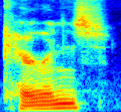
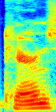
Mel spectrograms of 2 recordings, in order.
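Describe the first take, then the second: First: It is said with two syllables, like Karens. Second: It is said as one syllable, like cans. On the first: "in America, we would call that Karens" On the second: "I will be saying it the proper Australian way"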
